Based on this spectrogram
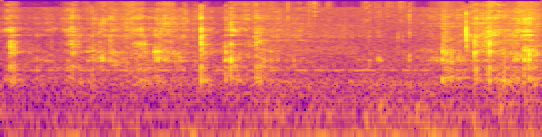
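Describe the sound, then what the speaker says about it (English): Butter and brown sugar are stirred together in a bowl, giving a continuous soft scraping and clinking of a utensil against the bowl, close and moderately quiet, with no talking. "go ahead and mix that butter and brown sugar"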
